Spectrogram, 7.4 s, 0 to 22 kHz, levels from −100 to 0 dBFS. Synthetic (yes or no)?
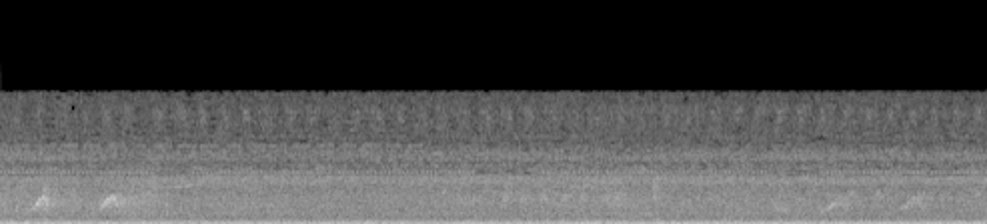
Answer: yes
